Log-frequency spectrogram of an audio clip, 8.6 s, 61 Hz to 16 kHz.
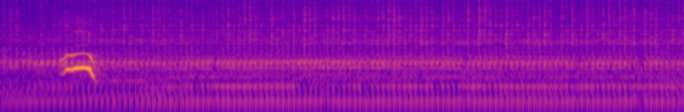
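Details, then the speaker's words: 49cc two-stroke scooter after big bore kit install with drilled-out piston, first start: fast, even metallic jingling over a high, buzzy idle; owner unsure if external or internal, the rattle traced to the loose silencer in the exhaust. "listen to this exhaust man this thing sounds good something sounds rattly I don't know if it's just something rattling or if it's something inside the motor rattling"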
